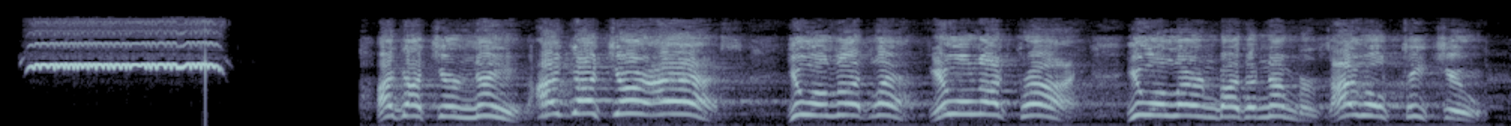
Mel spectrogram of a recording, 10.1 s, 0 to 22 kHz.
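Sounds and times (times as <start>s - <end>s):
high-pitched whistle blast: 0.1s - 1.6s.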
